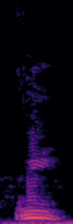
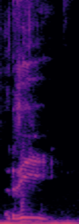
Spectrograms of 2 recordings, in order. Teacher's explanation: Ketika dhammah dibaca tebal, ru. Ketika kasroh baru dibaca tipis, ri, bukan roi tapi ri.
